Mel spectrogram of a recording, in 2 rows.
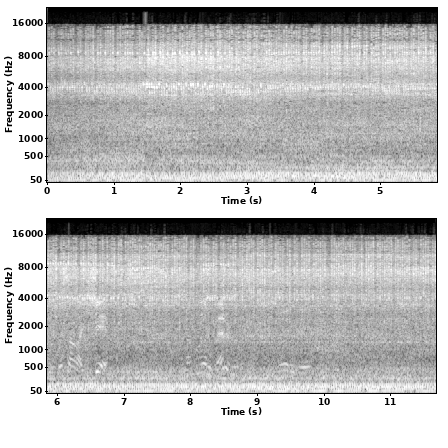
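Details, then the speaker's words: Built Mitsubishi Talon (DSM) after pulls: front O2 sensor stopped cycling, check engine light came on, huge exhaust leak; loud deep idle lurching and stumbling unevenly, suspected misfire, cause unknown. "Well, the check engine light came on, and then as soon as it hit on, it started buckling like that."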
